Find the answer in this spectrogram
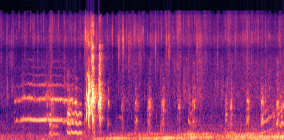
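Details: Backyard chickens: a hen gives a drawn-out, harmonic, level-pitched call lasting over a second, then a loud sharp burst. Softer scattered clucks follow over a steady low rumble.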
